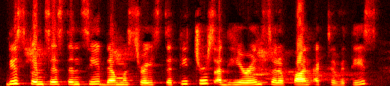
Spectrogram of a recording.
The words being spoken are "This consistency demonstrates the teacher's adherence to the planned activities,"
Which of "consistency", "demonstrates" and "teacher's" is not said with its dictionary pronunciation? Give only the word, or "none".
teacher's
